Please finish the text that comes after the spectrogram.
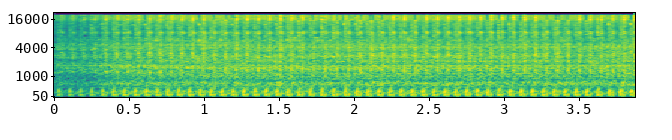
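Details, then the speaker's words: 2015 Craftsman snowblower, full choke: small engine chugs in a lumpy pulse about three and a half beats a second, never smoothing, running rich from too much gas and choke before dying. "he crapped out because it was a na there was a too much gas too much choke so let's do that again"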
